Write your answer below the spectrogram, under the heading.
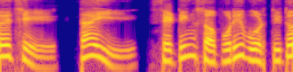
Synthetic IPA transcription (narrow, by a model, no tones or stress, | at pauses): jet͡ʃʰe | t̪aj | seʈiŋsɔpɔɽibɔɽt̪it̪ɔ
